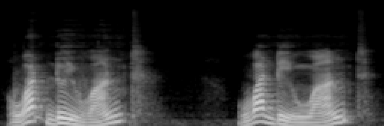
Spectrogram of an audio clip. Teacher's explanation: Whenever the voice in speaking falls, it is falling intonation. In case of a WH question, falling intonation happens.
